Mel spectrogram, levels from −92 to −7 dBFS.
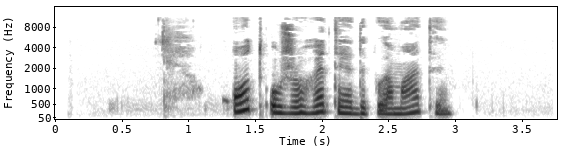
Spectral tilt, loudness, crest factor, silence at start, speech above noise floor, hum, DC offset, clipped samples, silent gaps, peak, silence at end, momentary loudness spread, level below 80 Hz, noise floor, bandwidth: -6 dB/octave; -24 LUFS; 20 dB; 0.8 s; 51 dB; none; under 0.1%; under 0.1%; none; -8 dBFS; 0.8 s; 21 LU; -70 dBFS; -74 dBFS; 11.5 kHz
